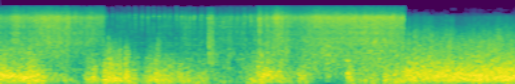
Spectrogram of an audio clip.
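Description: Splash from a bomb jump into sea water: the spray raining back down onto the surface and the water churning, with wind on the microphone. The hiss of the spray eases off about four seconds in.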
